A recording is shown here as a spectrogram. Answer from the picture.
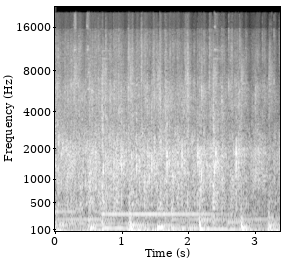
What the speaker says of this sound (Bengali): বাংলাদেশের লোকগানের জন্য আমরা জোরে করতালি দিতে পারি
